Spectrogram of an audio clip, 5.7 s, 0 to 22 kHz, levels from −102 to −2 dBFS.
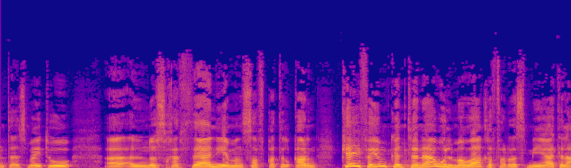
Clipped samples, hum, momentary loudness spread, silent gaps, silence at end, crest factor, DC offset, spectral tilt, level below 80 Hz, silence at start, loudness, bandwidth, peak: under 0.1%; none; 8 LU; none; 0 s; 12 dB; under 0.1%; -5.5 dB/octave; -64 dBFS; 0 s; -23 LUFS; 15 kHz; -12 dBFS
